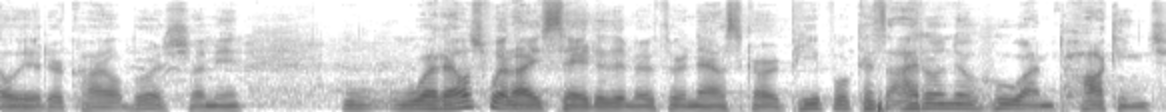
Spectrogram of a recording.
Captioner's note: laughter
